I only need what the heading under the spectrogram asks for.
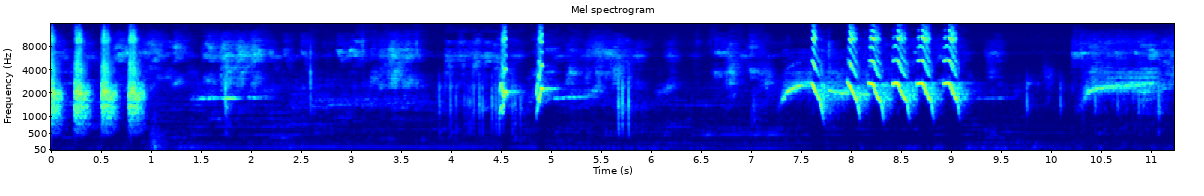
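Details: Afternoon song of a Javan myna, varied and mimic-like: harsh squawks, short whistles and clicks, then a rapid burst of about seven sharply rising squeaky notes, with a faint low hum beneath.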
